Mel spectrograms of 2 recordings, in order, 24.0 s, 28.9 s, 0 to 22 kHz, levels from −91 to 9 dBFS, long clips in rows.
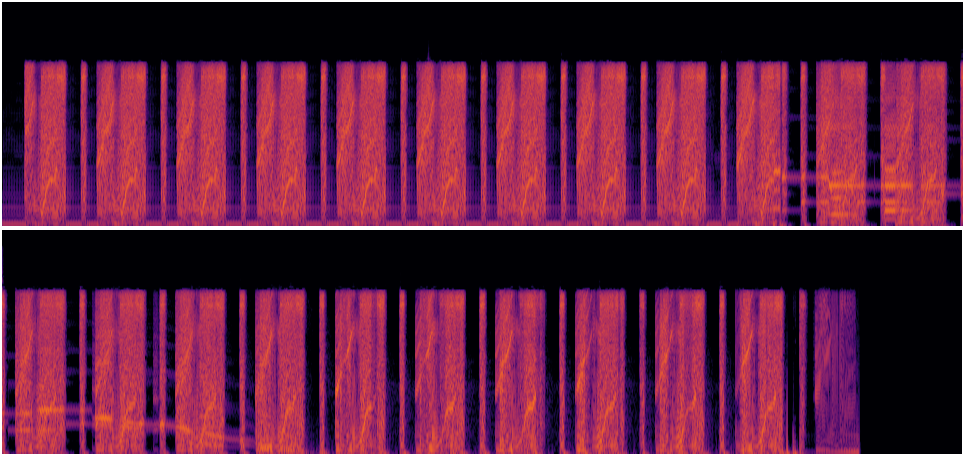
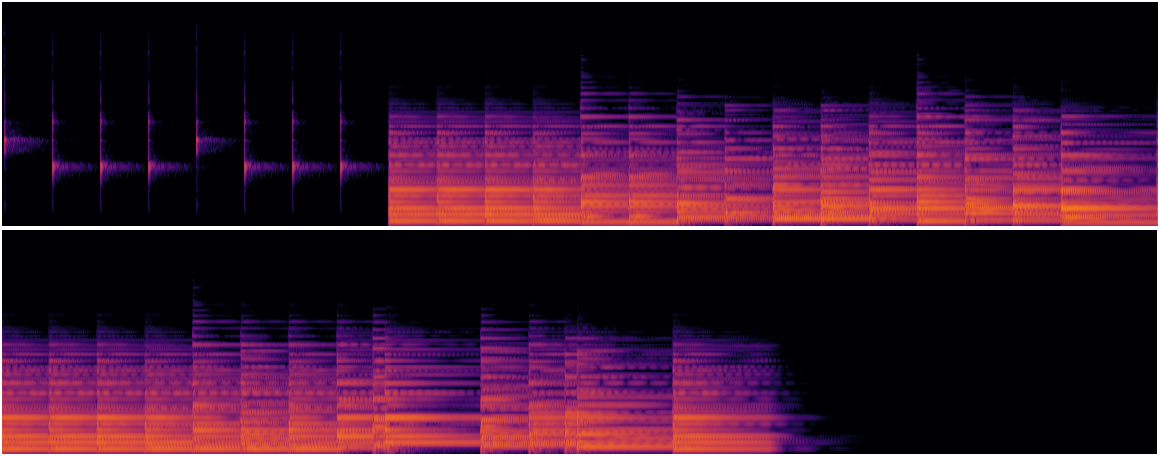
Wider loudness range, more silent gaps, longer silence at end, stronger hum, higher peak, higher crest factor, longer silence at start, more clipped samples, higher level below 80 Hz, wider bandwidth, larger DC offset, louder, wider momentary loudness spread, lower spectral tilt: second, 2 LU vs 6 LU; neither; second, 1.3 s vs 4.7 s; neither; about the same, -12 dBFS vs -12 dBFS; about the same, 14 dB vs 16 dB; about the same, 0.15 s vs 0.05 s; neither; first, -46 dBFS vs -54 dBFS; first, 9 kHz vs 4.3 kHz; neither; first, -23 LUFS vs -28 LUFS; second, 7 LU vs 13 LU; second, -1 dB/octave vs -11 dB/octave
